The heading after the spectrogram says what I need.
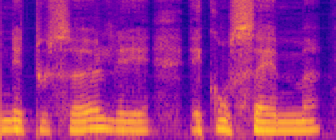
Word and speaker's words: sème: tout seul et qu'on sème. Ça s'écrit S-E-M-E, comme les petites graines, et aussi S'-A-I-M-E.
